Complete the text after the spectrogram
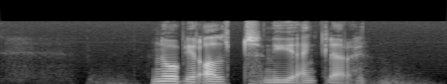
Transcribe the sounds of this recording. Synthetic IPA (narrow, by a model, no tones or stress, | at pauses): noːbliːɾʔɑlt̪myːəʔɛŋklə̰ɾə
